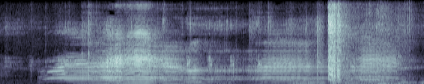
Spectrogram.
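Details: Sick cat being treated by madrasa students, crying in long, wavering, drawn-out meows that fill nearly four seconds, with a sharp click near the end.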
